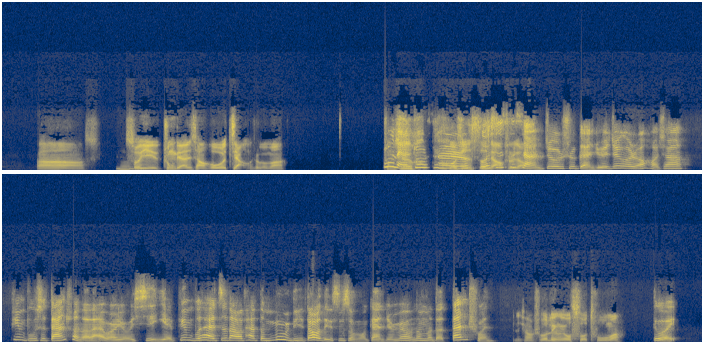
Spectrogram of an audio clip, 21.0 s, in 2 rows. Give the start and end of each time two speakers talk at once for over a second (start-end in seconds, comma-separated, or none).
5.7-8.0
